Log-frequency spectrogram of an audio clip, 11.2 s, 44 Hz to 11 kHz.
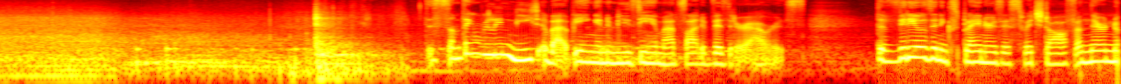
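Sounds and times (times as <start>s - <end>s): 
busy traffic roar on State Highway 1 through Dunedin: 0.0s - 7.3s
museum staff side door shutting with a clunk: 2.8s - 4.1s
speech: 4.3s - 11.2s.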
